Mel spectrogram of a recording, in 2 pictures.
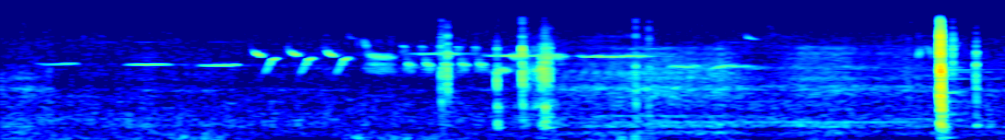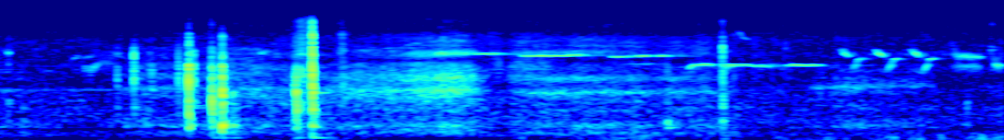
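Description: Faint songbird calls: short high whistled notes and quick runs of chirps that repeat at intervals. Several sharp clicks cut in, the loudest about halfway through.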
